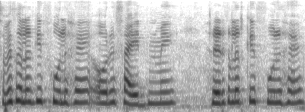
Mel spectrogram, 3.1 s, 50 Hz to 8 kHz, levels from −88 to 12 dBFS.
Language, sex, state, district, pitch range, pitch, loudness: Hindi, female, Bihar, Saran, 290-320 Hz, 310 Hz, -16 LUFS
